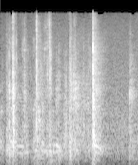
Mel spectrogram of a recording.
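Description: Front door's lever handle and lock being worked to open the door: a series of sharp metallic clicks and clacks, the loudest about a second and a half in.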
